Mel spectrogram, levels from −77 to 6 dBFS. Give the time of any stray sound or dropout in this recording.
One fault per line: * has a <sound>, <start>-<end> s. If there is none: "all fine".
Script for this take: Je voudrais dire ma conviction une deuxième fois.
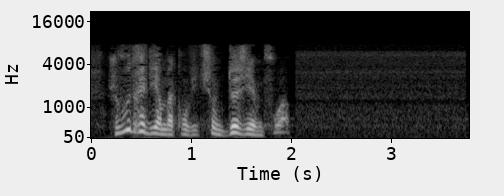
all fine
